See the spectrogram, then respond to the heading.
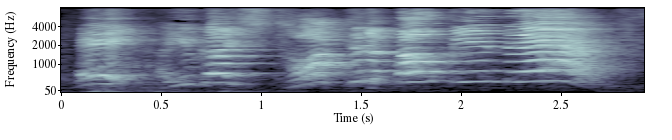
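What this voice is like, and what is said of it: Put-on Brooklyn American accent. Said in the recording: “all of a sudden, ... from Brooklyn ... Was that Brooklyn? ... I don't know, Bronx.”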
